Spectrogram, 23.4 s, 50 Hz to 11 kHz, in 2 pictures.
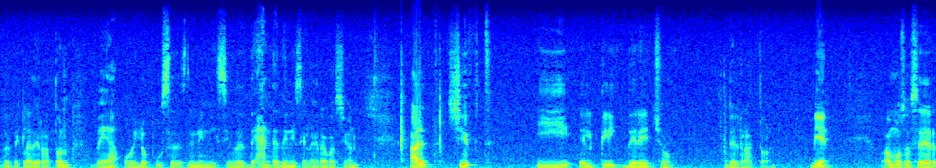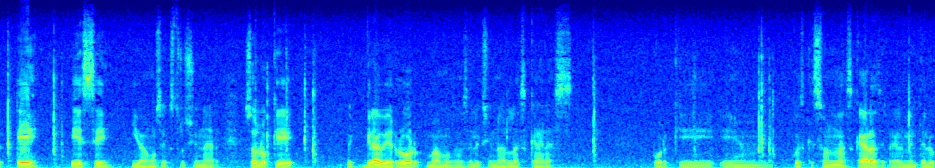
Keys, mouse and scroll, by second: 7.6 alt+shift+right click, 8.4 alt+shift+right click, 11.9 e, 12.4 s, 14.9 Escape, 15.5 ctrl+z, 17.4 click, 19.9 alt+shift+right click, 22.7 right click.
